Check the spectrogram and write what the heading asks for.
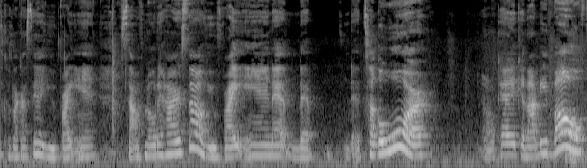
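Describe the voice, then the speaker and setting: A young woman doing a casual tarot reading, blunt and animated, teasing and scolding her viewers. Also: medium pitch. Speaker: tarot reader.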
